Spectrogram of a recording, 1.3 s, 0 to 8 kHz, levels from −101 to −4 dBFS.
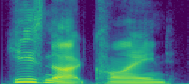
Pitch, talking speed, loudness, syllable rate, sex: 145 Hz, 140 wpm, -18 LUFS, 2.7 syllables/s, female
